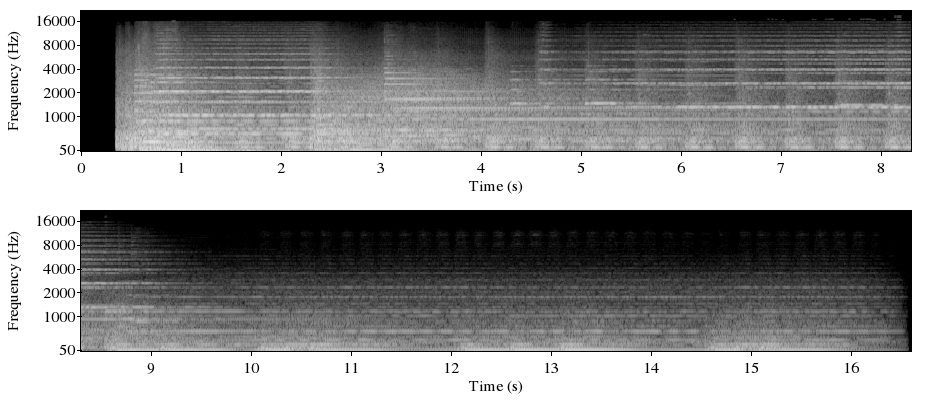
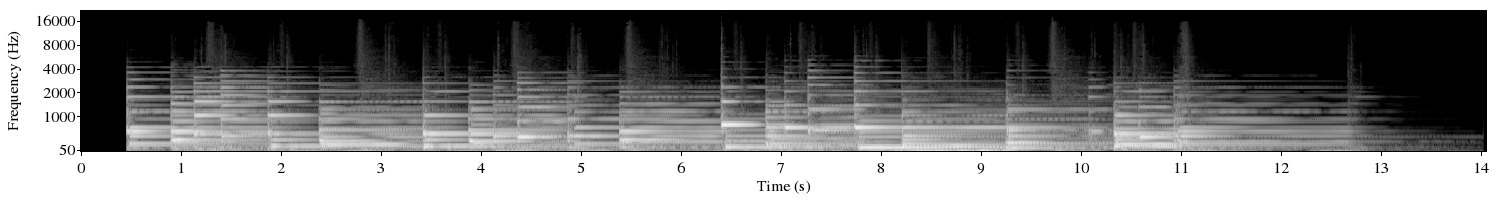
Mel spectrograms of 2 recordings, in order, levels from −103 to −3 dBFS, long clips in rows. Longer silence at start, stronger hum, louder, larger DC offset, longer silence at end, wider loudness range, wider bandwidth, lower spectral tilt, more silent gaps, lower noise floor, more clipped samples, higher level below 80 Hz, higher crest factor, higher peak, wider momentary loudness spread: about the same, 0.35 s vs 0.45 s; neither; second, -26 LUFS vs -20 LUFS; neither; second, 0.25 s vs 1.35 s; first, 13 LU vs 5 LU; first, 13.5 kHz vs 4 kHz; second, -5.5 dB/octave vs -11 dB/octave; neither; second, -49 dBFS vs -66 dBFS; neither; about the same, -32 dBFS vs -34 dBFS; first, 22 dB vs 16 dB; about the same, -4 dBFS vs -4 dBFS; about the same, 17 LU vs 15 LU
